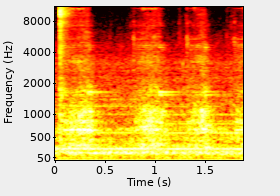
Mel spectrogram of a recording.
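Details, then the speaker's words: Binzel MIG welder torch: the drive roll spins with a dry, rasping scrape against wire that won't feed. The wire, probably kinked, is jammed in the liner, and the fix is to pull it out or replace the liner. "you can actually hear it you listen to it you can hear it scraping so but you've got a stuck wire in the liner here"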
